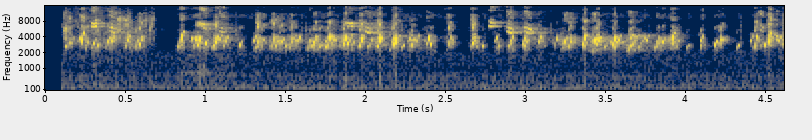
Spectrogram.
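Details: European goldfinch song, used to stimulate goldfinches to sing and mate: dense, bright twittering and tinkling chirps in rapid bursts with brief pauses, sustained high and steady throughout.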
